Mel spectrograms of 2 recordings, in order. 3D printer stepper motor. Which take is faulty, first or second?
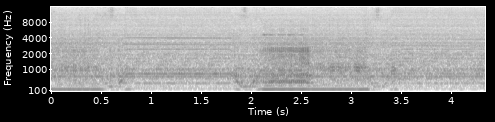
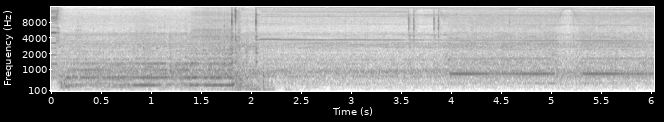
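first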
